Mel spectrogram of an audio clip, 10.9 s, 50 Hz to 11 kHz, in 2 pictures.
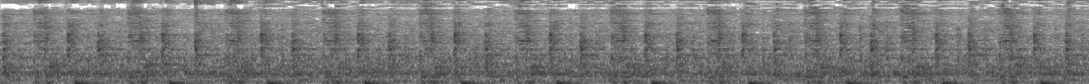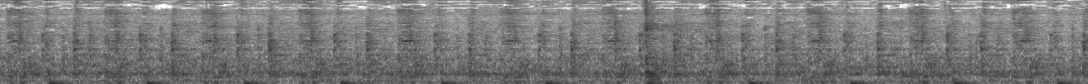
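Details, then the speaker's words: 1969 Cub Cadet 105 after engine reassembly, previous ignition problems, choked with power to coil; steady rhythmic cranking about two beats a second, briefly tries to fire but won't start; owner suspects camshaft or crankshaft. "I'm not sure if you guys heard it but I heard it so it did try to Fire Let's unchoke it"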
